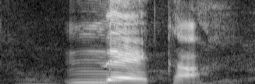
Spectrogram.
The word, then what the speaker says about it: Nneka: don't know i'm nigerian my name is spelt double n e k e pronounced neca which means mother is supreme go out get my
